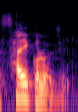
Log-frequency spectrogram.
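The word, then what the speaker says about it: psychology: লেটারের কোন উচ্চারণ নেই যেমন এটাকে পি সাইকোলজি বলতে পারি না এখানে পি এর কোন সাউন্ড নেই তাহলে সাইকোলজি অর্থাৎ পিছাই চলো যাই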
